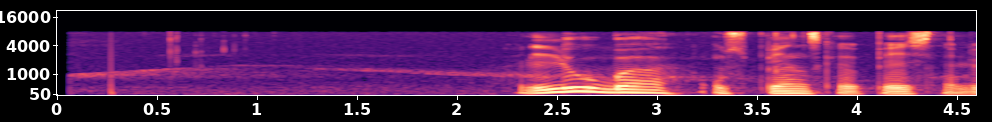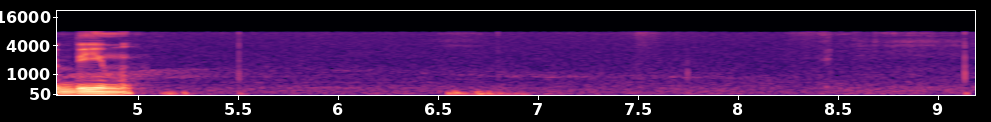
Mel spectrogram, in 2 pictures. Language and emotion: Russian, positive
